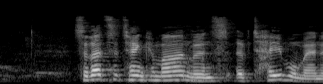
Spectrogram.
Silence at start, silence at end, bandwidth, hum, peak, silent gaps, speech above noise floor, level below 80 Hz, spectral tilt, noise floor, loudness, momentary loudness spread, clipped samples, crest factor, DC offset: 0.75 s; 0 s; 10.5 kHz; none; -2 dBFS; none; 28 dB; -82 dBFS; -4.5 dB/octave; -50 dBFS; -22 LUFS; 9 LU; under 0.1%; 20 dB; under 0.1%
